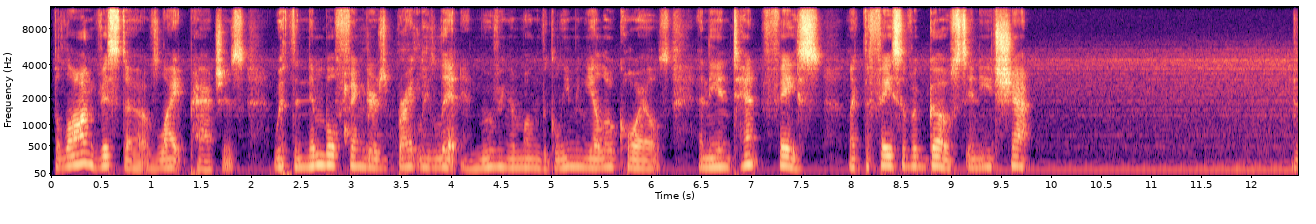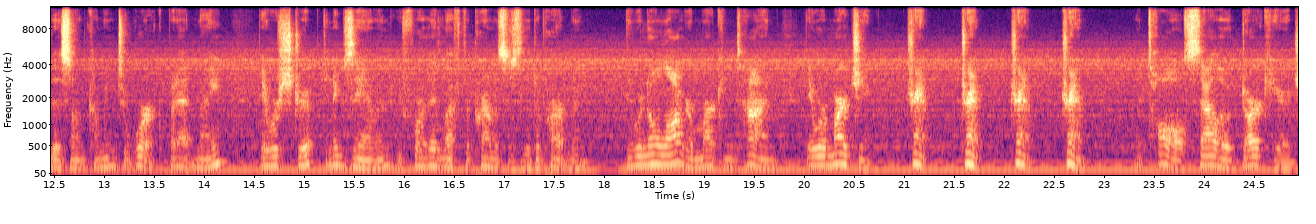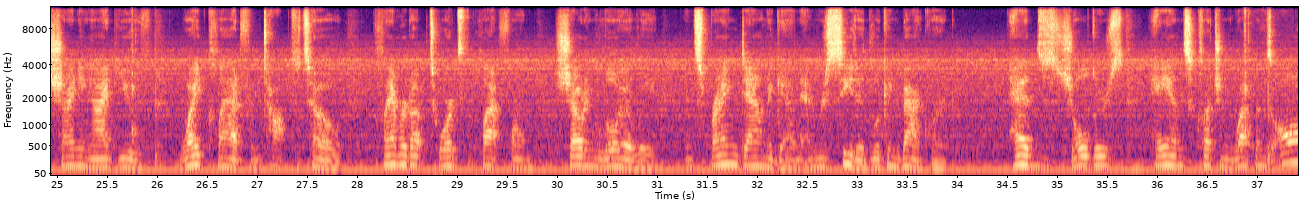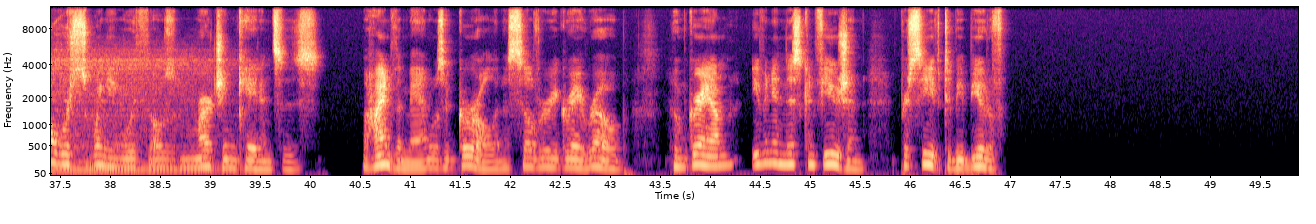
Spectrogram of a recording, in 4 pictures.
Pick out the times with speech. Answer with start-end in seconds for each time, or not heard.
0.0-9.8, 12.4-46.9.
